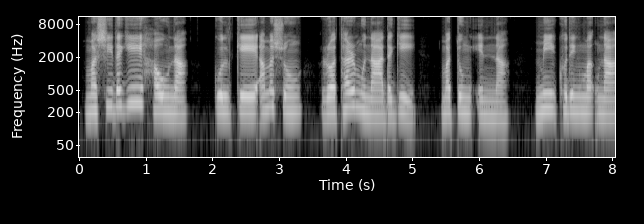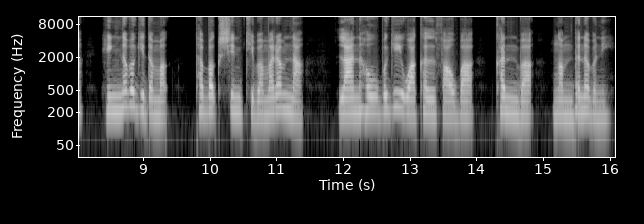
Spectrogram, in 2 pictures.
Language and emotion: Manipuri, neutral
